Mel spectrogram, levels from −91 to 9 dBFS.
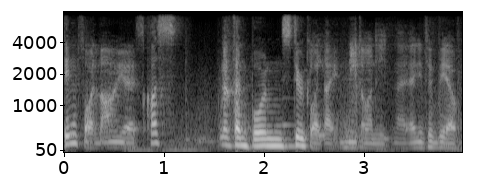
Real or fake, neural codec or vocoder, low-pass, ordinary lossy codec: fake; codec, 16 kHz, 0.5 kbps, X-Codec, HuBERT features, trained on general audio; 7.2 kHz; none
